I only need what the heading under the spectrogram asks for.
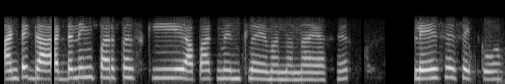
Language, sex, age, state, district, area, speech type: Telugu, female, 18-30, Telangana, Khammam, rural, conversation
